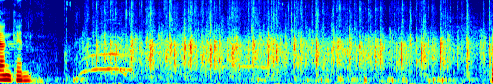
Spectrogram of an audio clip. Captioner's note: audience applauding and cheering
